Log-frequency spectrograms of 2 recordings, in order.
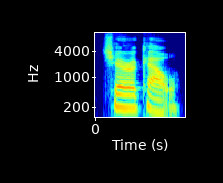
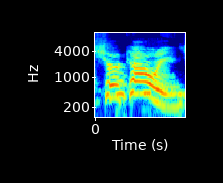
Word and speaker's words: Cherkaoui: Mona Lou Cherkaoui. Excellent. Oh my God. Excellent. Cherkaoui, just like it is. Yes. Thank you. Anyway, I'm so glad to have Mona Lou Cherkaoui, the founder of Mona Lou International and Global Women of Impact.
